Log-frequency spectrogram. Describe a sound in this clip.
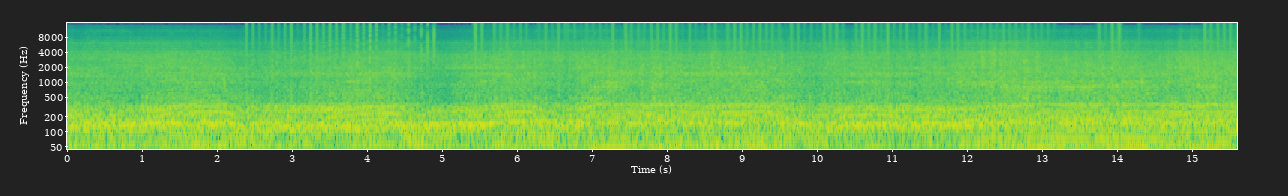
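An off-road vehicle's engine drones steadily close by.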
